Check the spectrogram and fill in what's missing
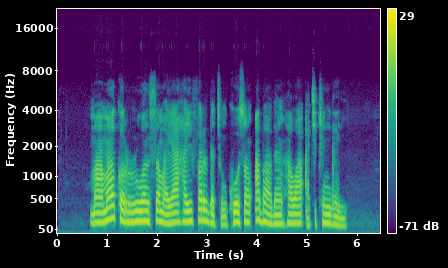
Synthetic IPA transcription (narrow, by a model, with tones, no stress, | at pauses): maː˨maː˦kʷɔ˨rɽʊ˦wɐ˦nsɐ˦ma˨jaː˦ɦa˦jɸɐ˦rda˨t͡ʃɪ˨ŋkʷʰoː˦sɔ˦ŋʔa˦baː˨bɛ˦ŋha˦waː˦ʔa̰˨t͡ʃɪ˦kʲɪ˦ŋɡɐ˨ɽiː˦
